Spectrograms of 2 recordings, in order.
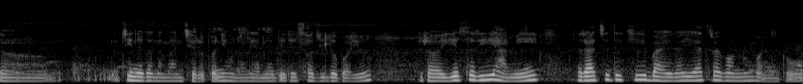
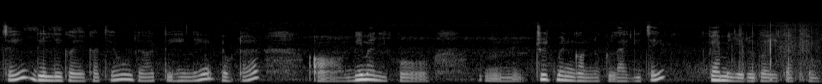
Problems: none marked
